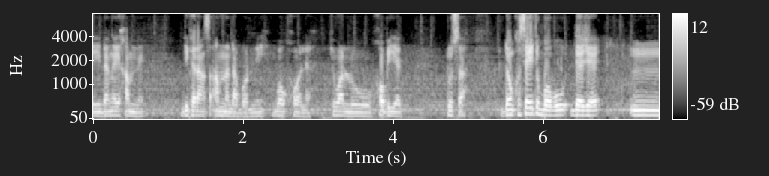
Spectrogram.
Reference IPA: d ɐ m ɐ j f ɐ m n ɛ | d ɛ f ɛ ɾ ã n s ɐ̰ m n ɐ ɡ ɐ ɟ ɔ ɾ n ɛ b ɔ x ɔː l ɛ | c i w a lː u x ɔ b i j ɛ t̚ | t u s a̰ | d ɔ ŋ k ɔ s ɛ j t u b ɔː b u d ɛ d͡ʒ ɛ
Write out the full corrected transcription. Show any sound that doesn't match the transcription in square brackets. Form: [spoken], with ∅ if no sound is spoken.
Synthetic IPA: d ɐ [ŋ] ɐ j [x] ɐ m n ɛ | d [i] f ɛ ɾ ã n s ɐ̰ m n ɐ [d] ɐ [b] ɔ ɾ n [i] b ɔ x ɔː l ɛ | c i w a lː u x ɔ b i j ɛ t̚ | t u s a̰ | d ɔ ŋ k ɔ s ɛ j t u b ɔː b u d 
